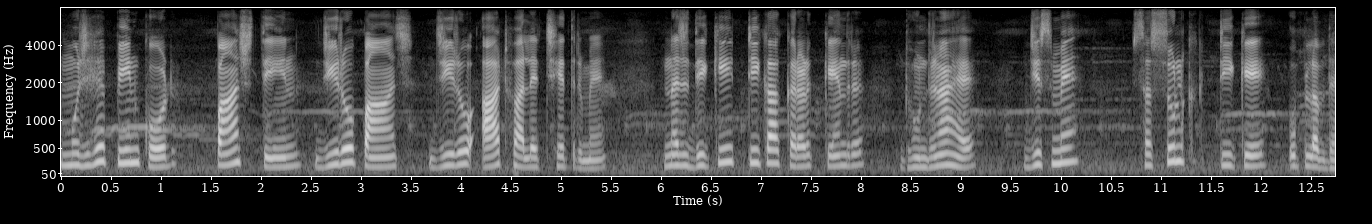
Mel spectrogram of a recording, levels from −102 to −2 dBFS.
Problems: background sounds at intervals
